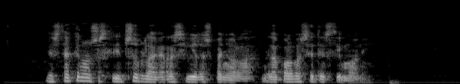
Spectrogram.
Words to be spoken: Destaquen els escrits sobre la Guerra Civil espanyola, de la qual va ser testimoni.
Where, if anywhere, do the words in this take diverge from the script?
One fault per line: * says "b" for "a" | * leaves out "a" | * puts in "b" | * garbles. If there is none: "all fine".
all fine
